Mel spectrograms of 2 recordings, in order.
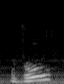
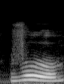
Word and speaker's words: Vu: Can you tell me the correct pronunciation of your name? Vu? Vu.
